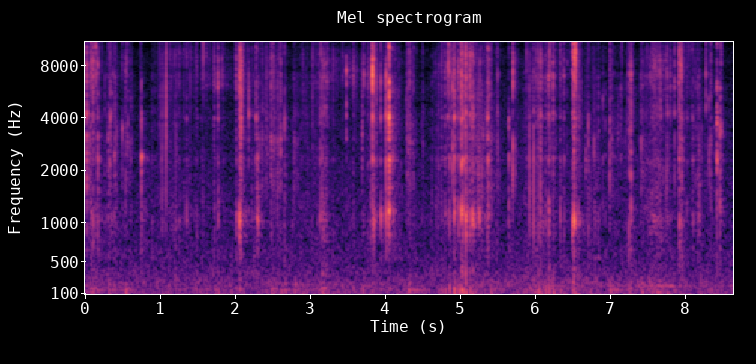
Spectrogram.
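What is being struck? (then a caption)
Bar of soap scraped by a metal blade. A metal blade peels curled shavings off a solid oval white dry soap bar. The sound is a quiet, dry, bright scraping and crunching, broken by sharp crisp crackles and snaps. It comes in irregular bursts with almost no low end.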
